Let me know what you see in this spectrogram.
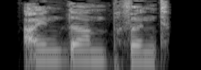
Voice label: "eindampfend", German; adjectives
